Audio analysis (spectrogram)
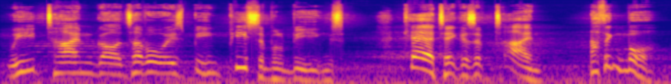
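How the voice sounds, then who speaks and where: A man's voice: a little high, very animated, slow. Man playing an earnest god in reverberant hall. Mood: appalled, pleading. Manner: earnest, pleading. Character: gentle, anxious god of time. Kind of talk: comic book audio drama acting. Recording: long reverberant hall, faint music.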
